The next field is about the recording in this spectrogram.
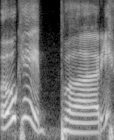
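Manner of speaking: loud, belted, sarcastic tone with swooping pitch. Retelling how an actor's character responds in a scene: imitating Alan Cumming being sarcastic. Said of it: "he's being, like, so sarcastic".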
